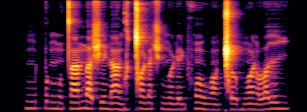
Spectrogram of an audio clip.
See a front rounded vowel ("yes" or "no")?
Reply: no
